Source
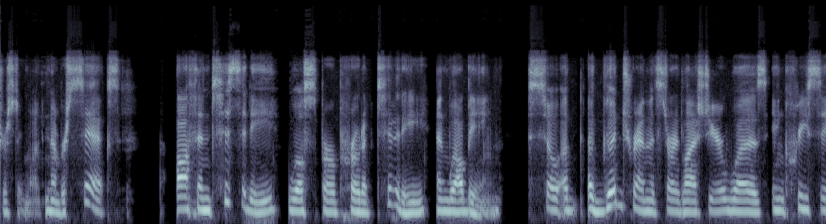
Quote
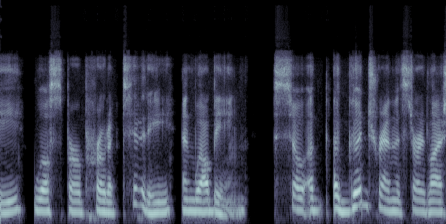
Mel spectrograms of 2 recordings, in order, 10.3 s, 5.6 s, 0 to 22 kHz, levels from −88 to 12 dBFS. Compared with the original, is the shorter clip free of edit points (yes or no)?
yes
